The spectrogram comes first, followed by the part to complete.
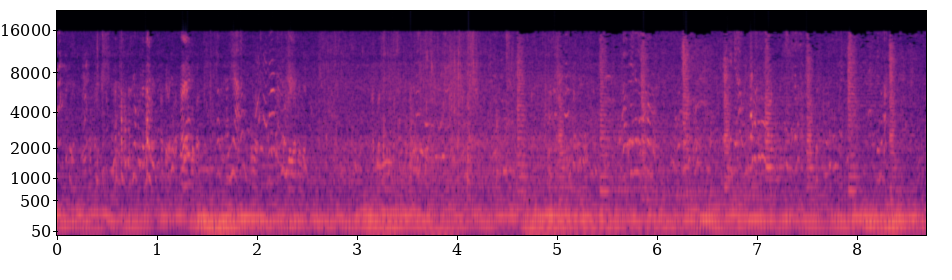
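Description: Background electronic music with a deep bass line whose notes change every second or two.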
